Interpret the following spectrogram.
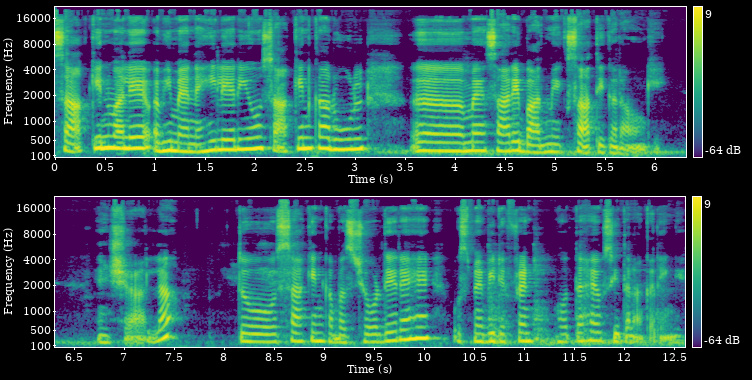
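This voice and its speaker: A woman's voice: a little high, darkish tone, a little hiss or hum. A woman teaching a spoken lesson on Quran recitation, patiently explaining step by step and stretching out the sounds she demonstrates.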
